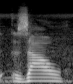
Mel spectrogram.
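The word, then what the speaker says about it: rau: that you're going to need to know is zho.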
